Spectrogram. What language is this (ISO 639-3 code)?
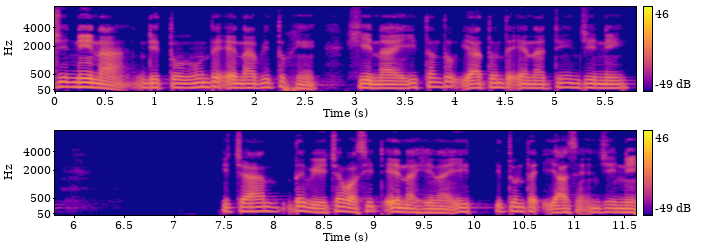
pow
